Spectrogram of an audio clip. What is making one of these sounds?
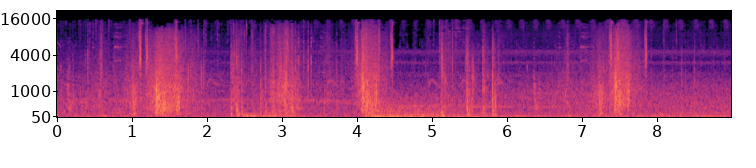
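A cloth sack rustles and crumples.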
